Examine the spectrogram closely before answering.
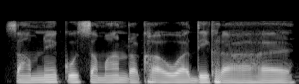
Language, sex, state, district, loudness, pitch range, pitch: Hindi, male, Jharkhand, Palamu, -16 LUFS, 95-105 Hz, 100 Hz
